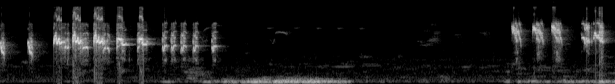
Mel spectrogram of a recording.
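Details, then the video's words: Vigorous orange-headed thrush song: a tumbling rush of loud chirps and buzzy notes, a stretch of low rumbling background, then another quick run of sharp notes. "kicauan Anis merah yang bertenaga"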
